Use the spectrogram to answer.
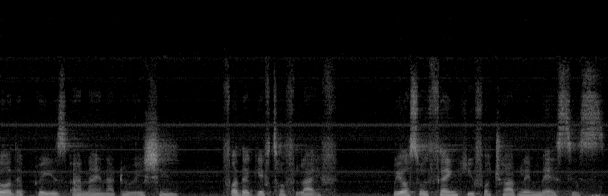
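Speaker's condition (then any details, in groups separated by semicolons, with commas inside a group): No condition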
